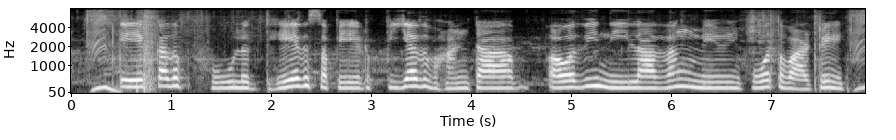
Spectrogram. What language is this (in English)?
Bhojpuri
